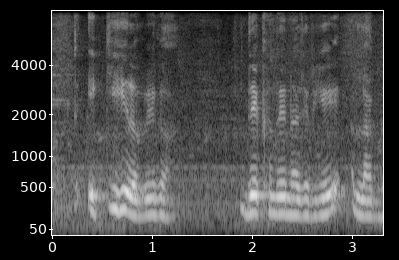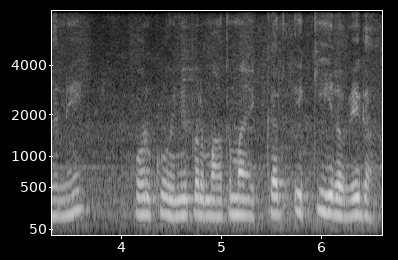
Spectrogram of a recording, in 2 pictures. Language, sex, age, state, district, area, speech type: Punjabi, female, 60+, Punjab, Bathinda, urban, spontaneous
